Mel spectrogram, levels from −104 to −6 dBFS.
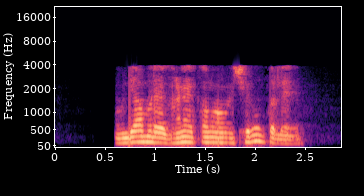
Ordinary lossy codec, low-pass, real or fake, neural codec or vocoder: AAC, 16 kbps; 7.2 kHz; real; none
